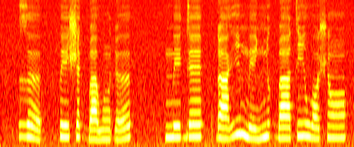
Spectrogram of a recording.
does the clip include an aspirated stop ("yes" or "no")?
no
